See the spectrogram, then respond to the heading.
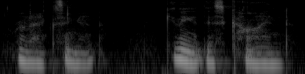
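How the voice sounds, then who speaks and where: This man speaks at a very slow pace in a calm, somewhat breathy voice. His tone is dark and mellow, and his intonation fairly even. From Australia. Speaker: Buddhist monk and meditation teacher. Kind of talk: guided meditation instruction. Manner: slow, calm, soft-spoken, with long pauses.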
